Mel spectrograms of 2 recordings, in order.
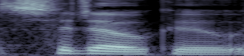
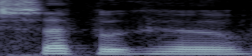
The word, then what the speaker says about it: seppuku: guys seppuku um yeah not sidoku it's seppuku uh uh might be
